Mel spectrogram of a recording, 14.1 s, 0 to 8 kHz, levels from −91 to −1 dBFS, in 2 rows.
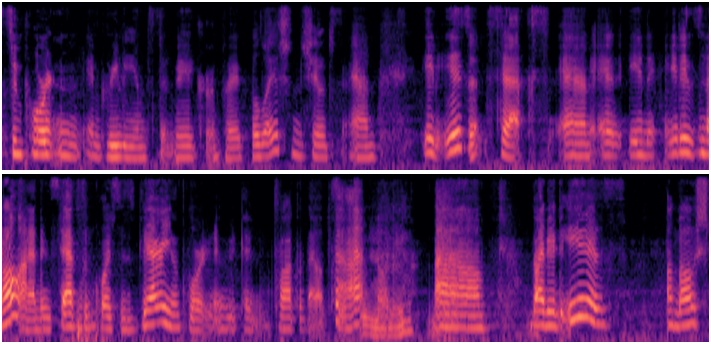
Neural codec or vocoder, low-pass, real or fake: codec, 16 kHz in and 24 kHz out, 0.6 kbps, FireRedTTS-2 codec; 7.2 kHz; fake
